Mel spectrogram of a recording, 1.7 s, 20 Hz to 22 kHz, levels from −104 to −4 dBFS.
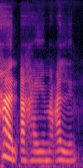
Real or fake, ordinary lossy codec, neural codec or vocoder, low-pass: fake; none; codec, 44.1 kHz, 2.6 kbps, SNAC; none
